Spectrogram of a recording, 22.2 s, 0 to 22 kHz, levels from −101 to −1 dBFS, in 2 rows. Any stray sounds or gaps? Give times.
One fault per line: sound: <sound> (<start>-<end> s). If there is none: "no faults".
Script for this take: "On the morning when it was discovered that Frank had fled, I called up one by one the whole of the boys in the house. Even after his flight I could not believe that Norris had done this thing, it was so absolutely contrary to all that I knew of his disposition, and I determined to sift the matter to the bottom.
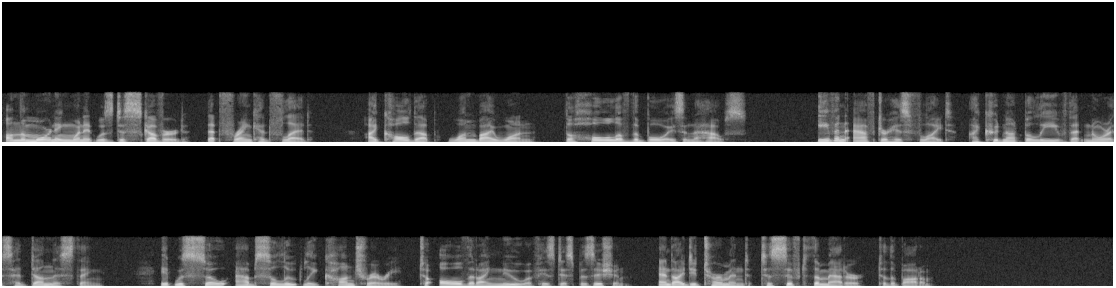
no faults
